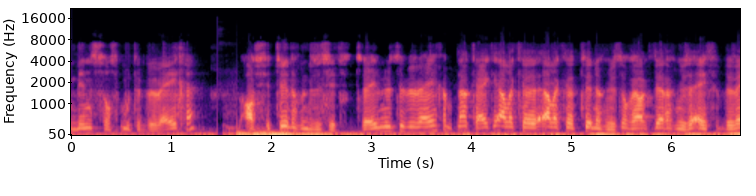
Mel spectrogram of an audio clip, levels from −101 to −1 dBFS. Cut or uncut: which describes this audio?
cut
